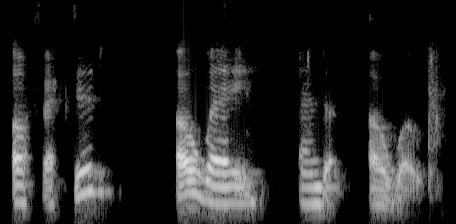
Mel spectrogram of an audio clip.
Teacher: we have the letter A that makes the schwa sound in affected, away, and awoke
